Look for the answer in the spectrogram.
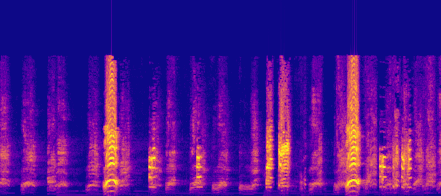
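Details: A night heron flock call recording used as a lure for night trapping: a steady stream of rough, croaking calls from many birds, with two especially loud, sudden squawks and a faint hum.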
